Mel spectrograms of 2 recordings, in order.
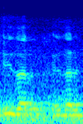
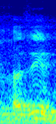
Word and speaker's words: خضر: نے بتایا تھا کہ یہ لفظ تلفظ اصل خضر ہے، بہت سارے غلط فہمی میں لوگ خضر کہہ دیتے ہیں، لفظ عربی میں خضر ہے۔ اور ان کے بارے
